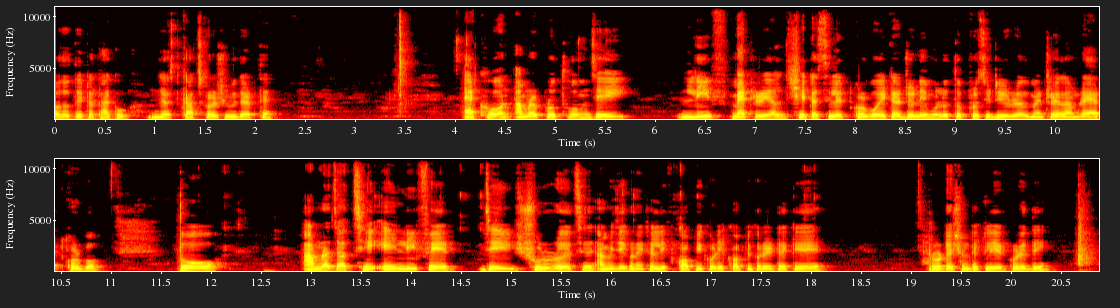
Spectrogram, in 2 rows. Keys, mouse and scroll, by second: 4.1 click, 13.3-13.8 middle drag, 13.8-14.1 scroll up 2, 14.1-14.9 shift+middle drag, 14.9-15.3 scroll up 1, 15.3-16.1 scroll down 2, 16.2 click, 16.4 scroll down 2, 16.6-17.1 shift+middle drag, 17.1 shift+d, 18.3-19.7 scroll down 1, 19.7 alt+r.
